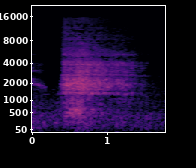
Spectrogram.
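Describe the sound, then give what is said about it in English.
One deliberate, faint breath: a soft airy rush that swells quickly, then trails off slowly with no other sound around it. “So please breathe in, but breathe out intentionally.”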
